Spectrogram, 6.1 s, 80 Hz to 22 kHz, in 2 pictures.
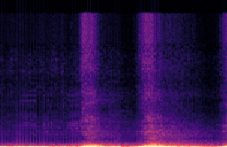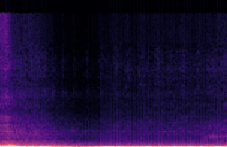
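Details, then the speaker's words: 1981 Chevrolet El Camino SS Tribute, 350 Chevy V8 with 4-speed manual; deep, steady burble with three clean throttle blips rising and falling smoothly, normal idle and revving. "Here's that 350. Slip around to the back. Nice little rumble out of it."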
